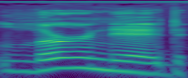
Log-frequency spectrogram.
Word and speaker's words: learned: very scholarly and intelligent we actually will pronounce that learned and an instructor is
